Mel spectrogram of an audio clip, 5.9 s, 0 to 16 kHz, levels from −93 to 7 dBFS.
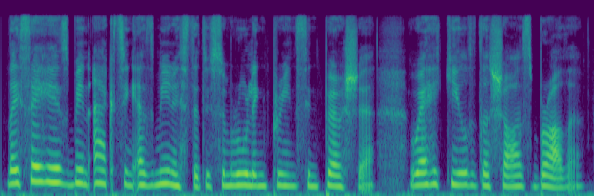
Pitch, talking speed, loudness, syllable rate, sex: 215 Hz, 200 wpm, -17 LUFS, 5.4 syllables/s, female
